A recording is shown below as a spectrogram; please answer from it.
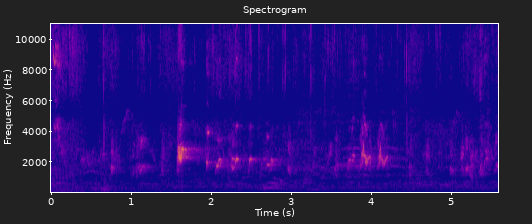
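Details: Wild birds in natural surroundings, giving scattered short chirps and one brighter whistled note, with several calls overlapping over steady background hiss.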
